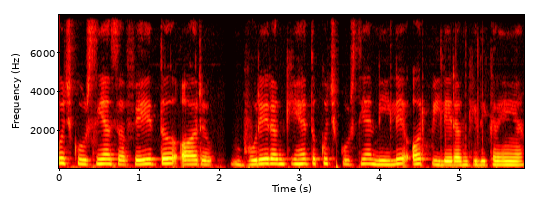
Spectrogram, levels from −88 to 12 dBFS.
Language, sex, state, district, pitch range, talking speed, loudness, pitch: Hindi, female, Uttar Pradesh, Lucknow, 205-245 Hz, 195 wpm, -16 LUFS, 225 Hz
